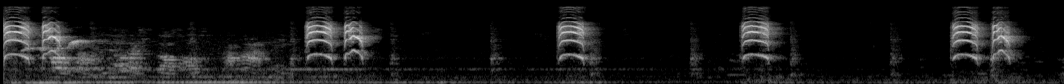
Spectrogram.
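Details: Brown-throated sunbird lure recording made from a trapped bird, played to attract birds and to get silent sunbirds calling: loud harsh arched notes, single or paired, repeated every two seconds or so after some soft rustling at the start.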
